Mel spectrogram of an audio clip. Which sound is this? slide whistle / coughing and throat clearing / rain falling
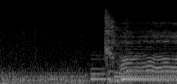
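rain falling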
